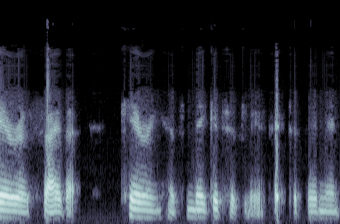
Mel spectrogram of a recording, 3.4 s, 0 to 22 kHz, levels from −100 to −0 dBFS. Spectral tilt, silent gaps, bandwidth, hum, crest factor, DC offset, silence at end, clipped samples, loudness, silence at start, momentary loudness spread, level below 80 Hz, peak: -7 dB/octave; none; 9 kHz; none; 16 dB; under 0.1%; 0 s; under 0.1%; -22 LUFS; 0 s; 11 LU; -60 dBFS; -4 dBFS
